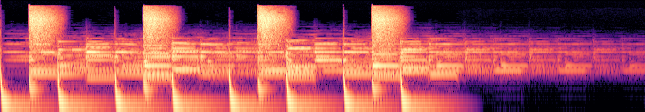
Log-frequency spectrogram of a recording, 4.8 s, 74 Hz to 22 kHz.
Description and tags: Some weird little loops made in FLS6... Kind of a mix between a simple slowed down dance beat and some odd percussionate sounds.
